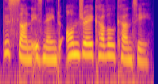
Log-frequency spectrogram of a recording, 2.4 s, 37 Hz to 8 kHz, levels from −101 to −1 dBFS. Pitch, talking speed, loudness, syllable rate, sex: 210 Hz, 150 wpm, -17 LUFS, 5.1 syllables/s, female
